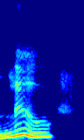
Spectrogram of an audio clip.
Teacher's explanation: when we say the word loo, we have to round our lips for that ooh sound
